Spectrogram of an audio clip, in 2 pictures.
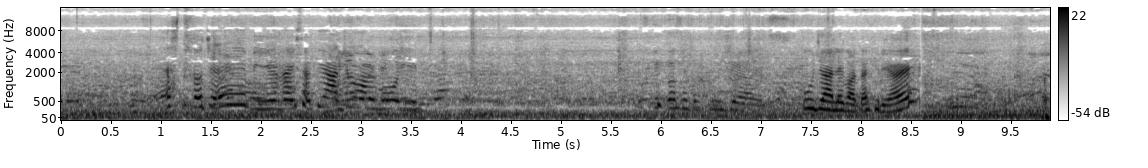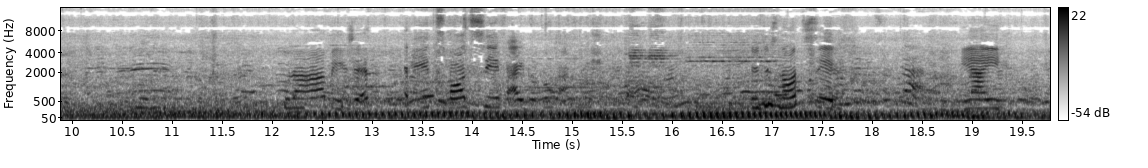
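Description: Voices of men and women talk nearby with animation.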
